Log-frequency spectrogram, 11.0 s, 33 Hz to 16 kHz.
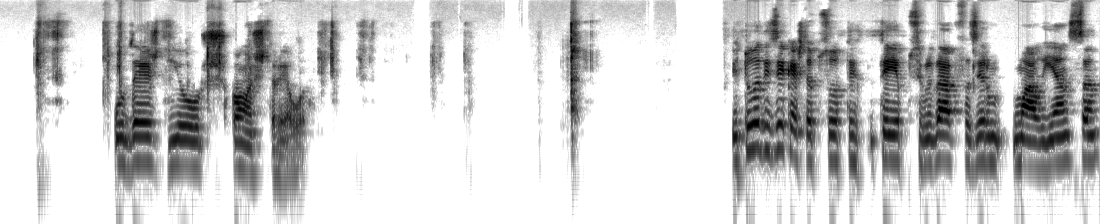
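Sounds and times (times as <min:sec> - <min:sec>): cards clicking and snapping: 0:03.2 - 0:03.8.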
